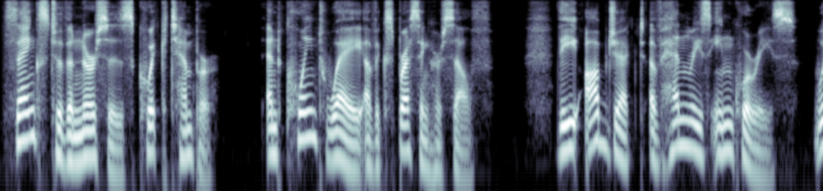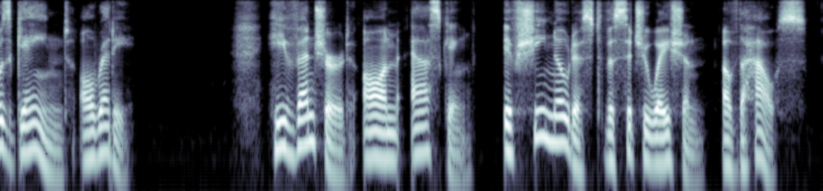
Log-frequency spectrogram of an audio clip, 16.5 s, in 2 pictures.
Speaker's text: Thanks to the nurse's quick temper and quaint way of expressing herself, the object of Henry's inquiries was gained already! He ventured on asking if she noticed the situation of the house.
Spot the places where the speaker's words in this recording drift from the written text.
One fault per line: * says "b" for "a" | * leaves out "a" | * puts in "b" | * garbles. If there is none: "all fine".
all fine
